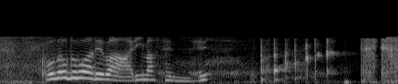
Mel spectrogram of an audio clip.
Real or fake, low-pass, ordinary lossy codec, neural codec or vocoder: fake; 3.6 kHz; MP3, 32 kbps; codec, 16 kHz, 0.8 kbps, ZipCodec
